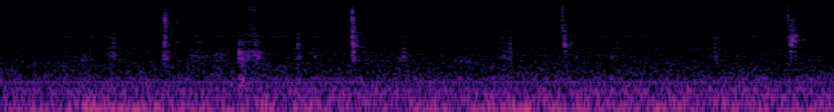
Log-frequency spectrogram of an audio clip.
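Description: Faint, irregular clicks and ticks of someone chewing a mouthful of seasoned wild greens, over a low steady hum.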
